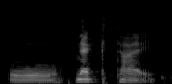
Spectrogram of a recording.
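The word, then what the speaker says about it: ネクタイ: Tie is necktie. So that's going to be katakana again. Necktie. Necktie. So this ku here, that's also kind of a silent U once again.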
